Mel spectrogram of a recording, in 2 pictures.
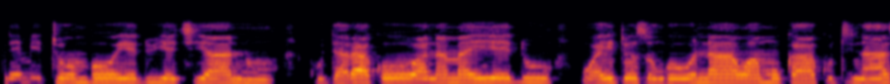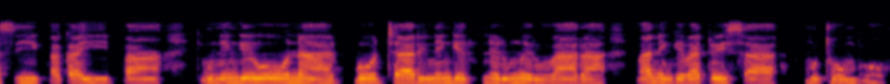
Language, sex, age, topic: Ndau, female, 25-35, health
